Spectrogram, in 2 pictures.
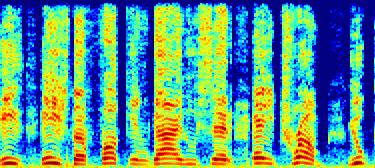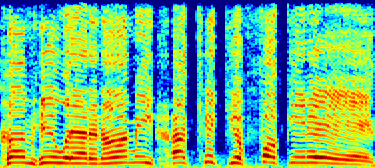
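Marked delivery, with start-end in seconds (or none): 2.5-7.5 threatening tone with ass drawn out at end. Quoting a politician's threat to Trump, saying it the way he would: Andrew Cuomo voice. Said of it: "let me say it how Cuomo would say it".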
